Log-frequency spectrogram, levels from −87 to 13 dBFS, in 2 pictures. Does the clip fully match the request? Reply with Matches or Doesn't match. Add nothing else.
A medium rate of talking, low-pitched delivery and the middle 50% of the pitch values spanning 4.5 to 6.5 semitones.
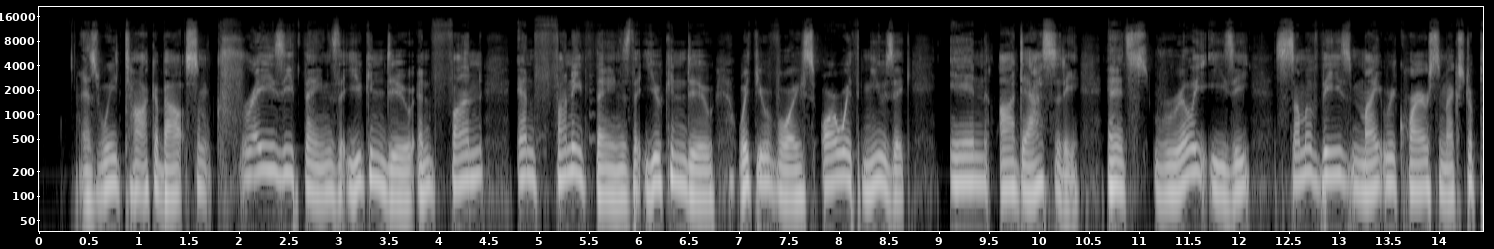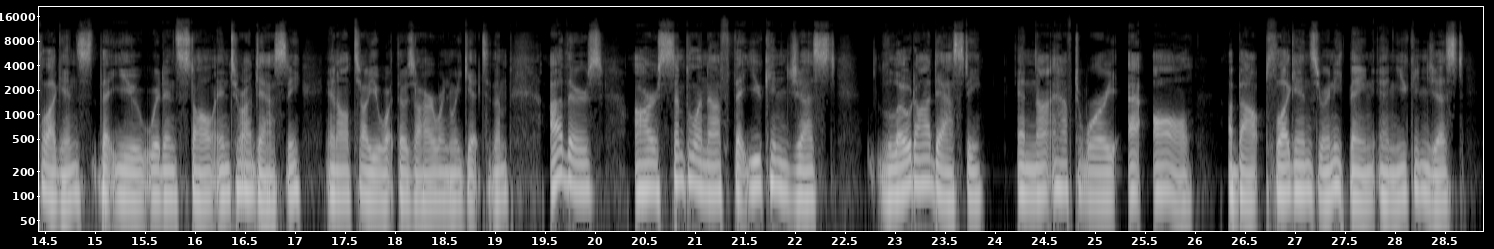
Matches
